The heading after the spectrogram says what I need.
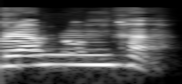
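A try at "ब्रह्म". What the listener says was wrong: Ha is good, but just keep it little more subtle. Don't make it come out too much.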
